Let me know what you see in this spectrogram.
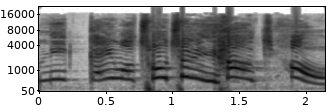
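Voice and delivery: put-on very high, shrill, furious scolding yell. Retelling scolding a husband during a quarrel: imitating an angry scolding yell. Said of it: "很生气的大骂说".

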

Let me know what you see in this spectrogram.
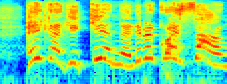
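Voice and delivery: put-on roar. Retelling how the speaker's mother roared at them in the living room, imitating mom roaring. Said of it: "对着我咆哮说".

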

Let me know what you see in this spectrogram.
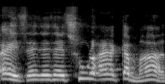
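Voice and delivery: play-acted very high, furious angry shout. Acting out someone whose boat was hit: acting out an angry yell. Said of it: "你这时候会很生气".

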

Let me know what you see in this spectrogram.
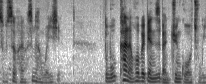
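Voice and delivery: plain

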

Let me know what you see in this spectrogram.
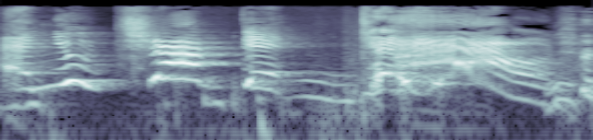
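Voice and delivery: shrill, very cross, furious shrieking bird voice. Reading a story, voicing the small cross bird speaking to Jim, shrieking, very angry bird. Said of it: "You sounded very angry, bird".

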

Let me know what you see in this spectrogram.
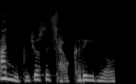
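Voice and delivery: put-on whisper. Retelling what a senior suddenly said close beside them: imitating a whisper. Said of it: "突然小小声的在我旁边讲说".

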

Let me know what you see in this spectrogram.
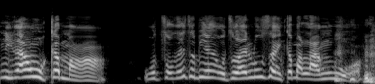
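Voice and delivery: put-on, full-on, bellowed, high-pitched yelling. Retelling how a father suddenly yelled at his son: imitating someone yelling. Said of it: "不知道他在吼什么".

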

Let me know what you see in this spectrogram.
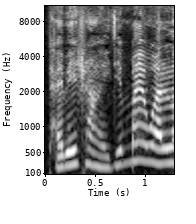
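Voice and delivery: smug, boastful tone. The speaker retells how someone proudly announced that tickets for a show sold out, imitating that proud, smug tone. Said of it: "就很骄傲地讲说".

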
